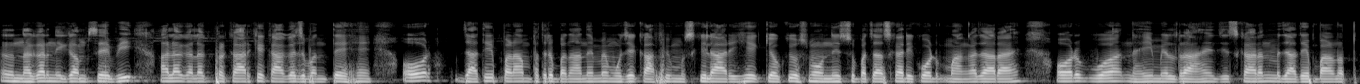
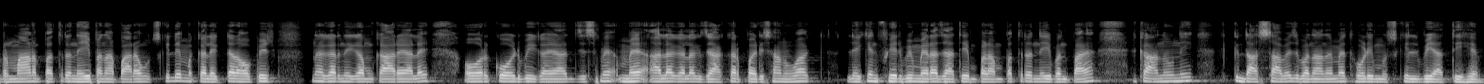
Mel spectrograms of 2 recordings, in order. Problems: constant background noise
